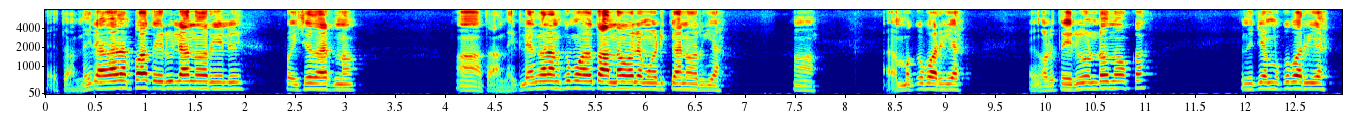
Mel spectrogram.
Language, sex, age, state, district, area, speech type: Malayalam, female, 60+, Kerala, Kannur, rural, spontaneous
